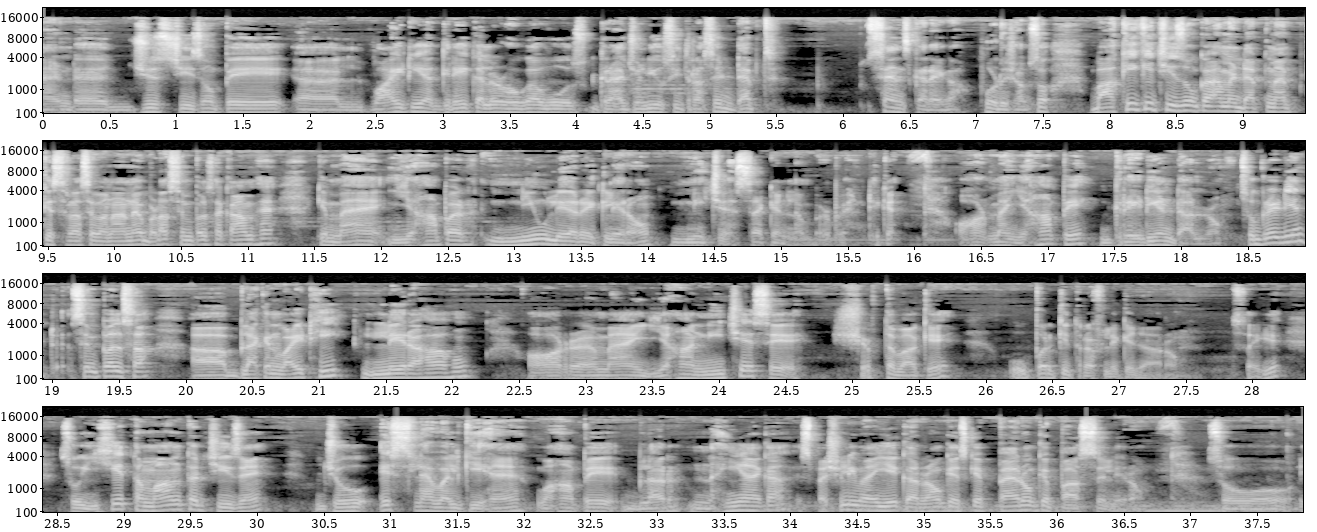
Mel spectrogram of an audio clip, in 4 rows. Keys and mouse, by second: 12.0 click, 12.9 click, 16.4 click, 19.4-30.3 drag, 30.5 space, 30.9-33.7 drag, 33.7-37.8 drag.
